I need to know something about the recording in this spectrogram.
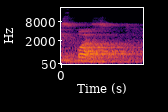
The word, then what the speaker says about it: स्पर्श: जैसे ये स्पर्श लिखा है तो इसके आगे हम अ का प्रयोग नहीं करेंगे, नहीं तो ये गलत हो जाएगा। ठीक है, ई जोड़ेंगे, ई, स्पर्श।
